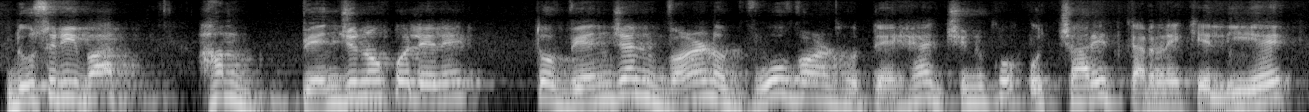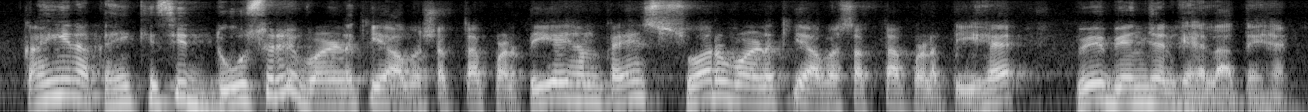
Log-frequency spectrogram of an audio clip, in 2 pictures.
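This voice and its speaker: A man's voice: a little high, animated, moderate pace, hardly any pauses, a little mellow. A male teacher giving an exam-prep grammar lesson, explaining step by step and checking in with his students.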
